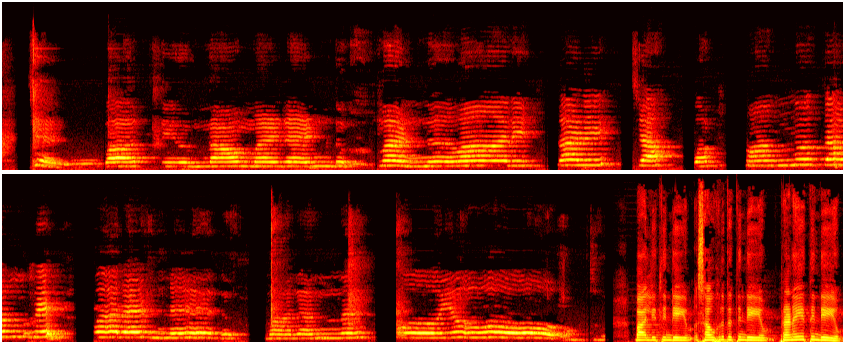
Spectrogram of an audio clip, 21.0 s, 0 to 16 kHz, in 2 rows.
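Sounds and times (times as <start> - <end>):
girl singing: 0.4 - 18.1.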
